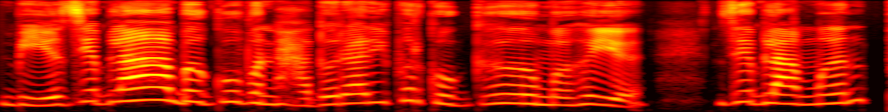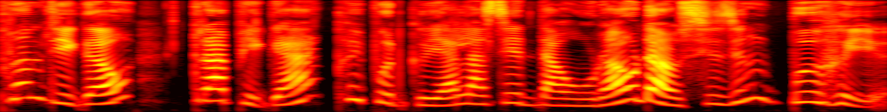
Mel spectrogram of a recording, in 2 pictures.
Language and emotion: Bodo, surprised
